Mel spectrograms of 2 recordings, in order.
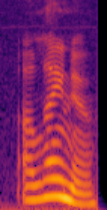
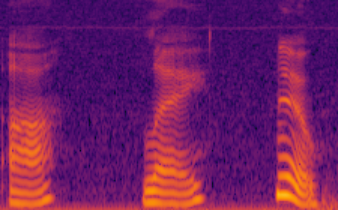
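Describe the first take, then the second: First: Said in the usual way. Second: Syllable by syllable. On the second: Shown as a demonstration. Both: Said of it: "and shurech".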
